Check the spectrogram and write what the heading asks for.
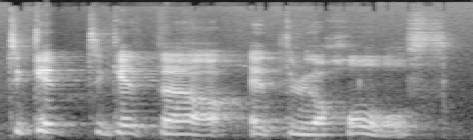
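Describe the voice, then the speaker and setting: A woman's voice: fairly low pitch, normal speed, roomy sound, distant mic, background noise. A woman co-hosting a casual kitchen tour, chatty and teasing, with the hiccups. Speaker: co-host.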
